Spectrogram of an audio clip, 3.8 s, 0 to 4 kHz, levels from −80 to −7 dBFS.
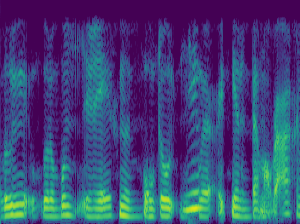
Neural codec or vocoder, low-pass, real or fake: autoencoder, 44.1 kHz, a latent of 192 numbers a frame, MeloTTS; 3.6 kHz; fake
